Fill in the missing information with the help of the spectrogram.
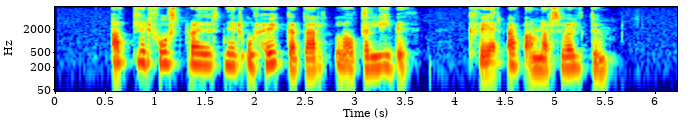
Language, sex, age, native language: Icelandic, female, 20-29, Icelandic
